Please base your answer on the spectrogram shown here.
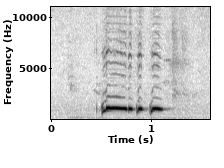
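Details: A local perkutut (zebra dove) voicing one cooing manggung phrase. A mellow, full-toned long note breaks into two short pulsed coos, then trails off in a held final note against a near-silent background.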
